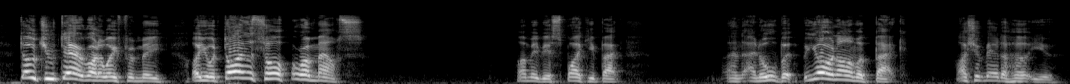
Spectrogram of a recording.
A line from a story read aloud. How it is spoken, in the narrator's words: Karen roared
